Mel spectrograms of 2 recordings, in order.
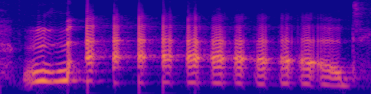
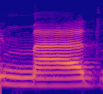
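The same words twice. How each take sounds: First: Growled mad. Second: Said in the usual way. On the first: Shown as a demonstration. Teacher showing the children how to say mad. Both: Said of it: "Can you say mad like that with me".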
